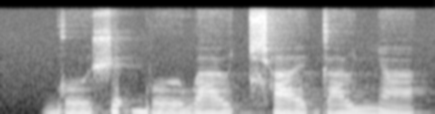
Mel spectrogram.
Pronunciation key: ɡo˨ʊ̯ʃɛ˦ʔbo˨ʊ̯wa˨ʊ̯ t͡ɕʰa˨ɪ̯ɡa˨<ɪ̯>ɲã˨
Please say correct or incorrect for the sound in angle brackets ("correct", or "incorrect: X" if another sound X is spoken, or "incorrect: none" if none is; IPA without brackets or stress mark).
incorrect: ʊ̯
